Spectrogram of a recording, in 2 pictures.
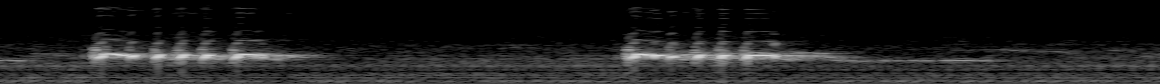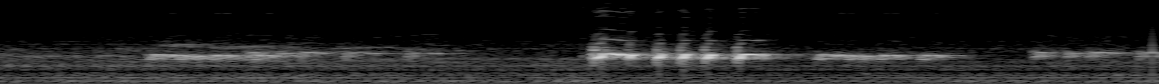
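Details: White perkutut, a zebra dove, singing as a lure for local doves: three loud, clipped bursts of rapid coo pulses spaced a few seconds apart, each trailing into softer murmuring coos.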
